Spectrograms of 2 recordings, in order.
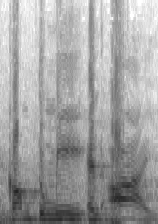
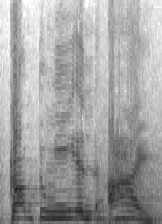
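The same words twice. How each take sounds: First: "I" leaned on at the end of "Come to me and I"; stress on I. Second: Said in the usual way. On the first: Shown as a demonstration. Preacher showing the congregation the word that matters, stress on I. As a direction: land the weight on the final "I", not on "come". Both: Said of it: "The emphasis is not on you".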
